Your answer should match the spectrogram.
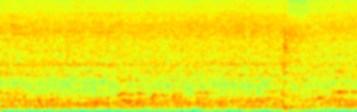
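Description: Steady hiss of steam from standing steam locomotives, with faint voices underneath.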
